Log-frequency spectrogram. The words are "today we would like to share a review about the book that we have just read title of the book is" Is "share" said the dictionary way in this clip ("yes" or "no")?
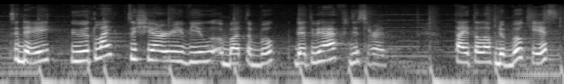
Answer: yes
